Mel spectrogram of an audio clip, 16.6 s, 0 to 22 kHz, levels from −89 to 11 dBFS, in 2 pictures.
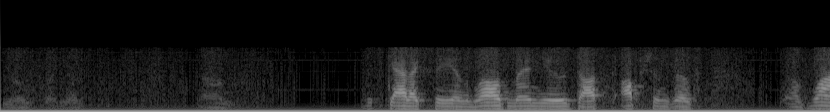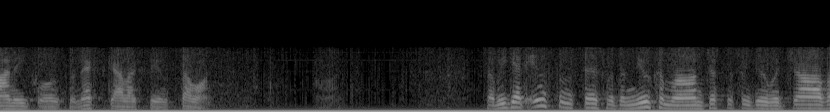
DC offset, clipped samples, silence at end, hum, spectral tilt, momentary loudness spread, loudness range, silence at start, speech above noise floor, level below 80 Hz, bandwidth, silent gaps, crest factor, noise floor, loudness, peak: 4%; under 0.1%; 0 s; none; -9.5 dB/octave; 24 LU; 12 LU; 0 s; 28 dB; -64 dBFS; 4 kHz; none; 22 dB; -67 dBFS; -39 LUFS; -20 dBFS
